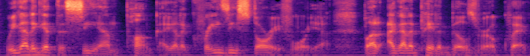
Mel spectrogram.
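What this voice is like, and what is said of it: Sick-sounding voice. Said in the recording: “you can hear it in my voice. I'm a little sick”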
